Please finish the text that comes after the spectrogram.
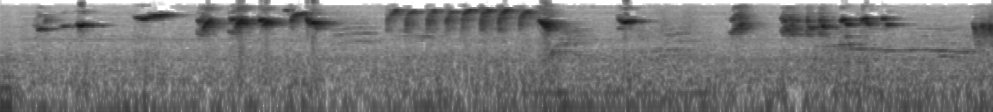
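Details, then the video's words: Asian pied starling in a lively, varied song of whistles, squeaks and a fast stuttering series of rapid clicking notes. Several sliding whistles follow, and a soft lower tone is heard near the end. "JALAK SUREN"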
